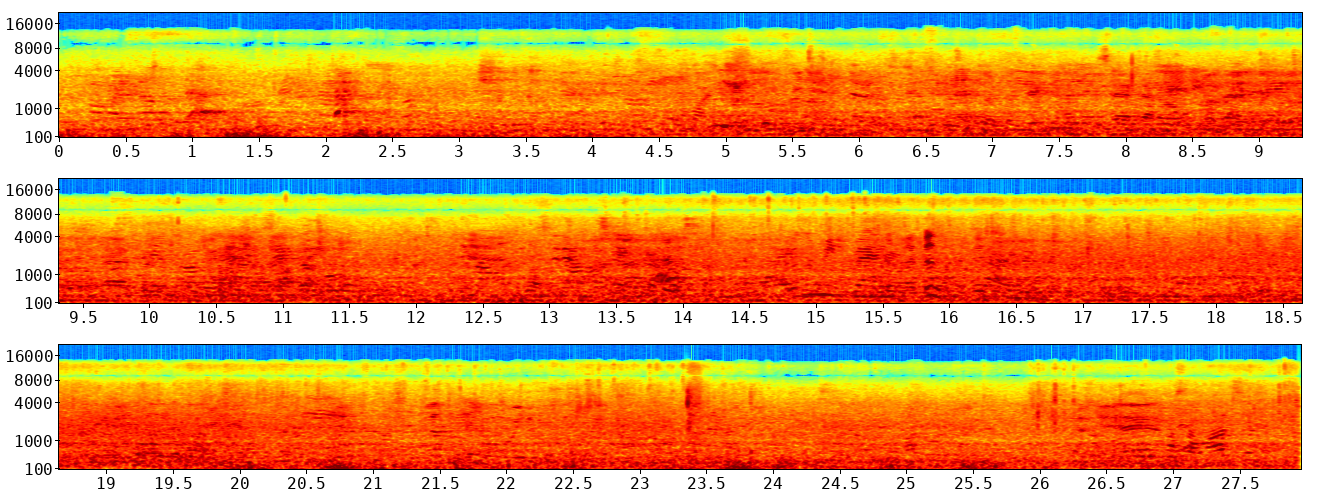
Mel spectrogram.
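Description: Low wind rumbles across the microphone outdoors.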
